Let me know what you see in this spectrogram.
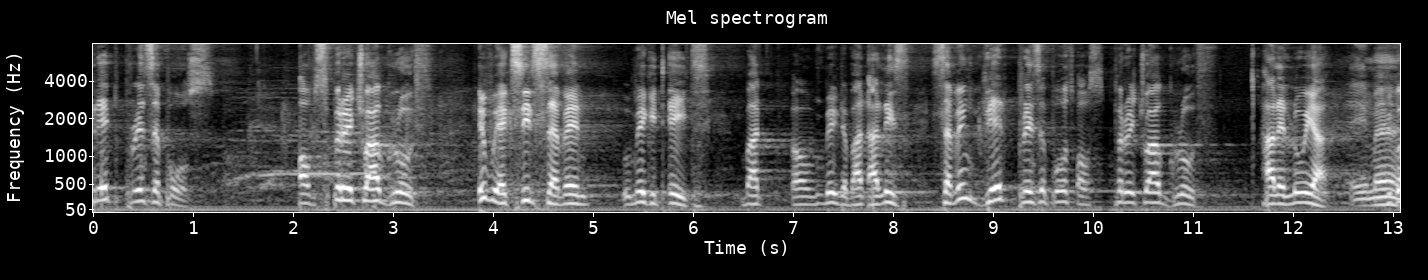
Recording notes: Preached at the Truth Cathedral, Loyalty House International. Abbey-Dawhenya.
